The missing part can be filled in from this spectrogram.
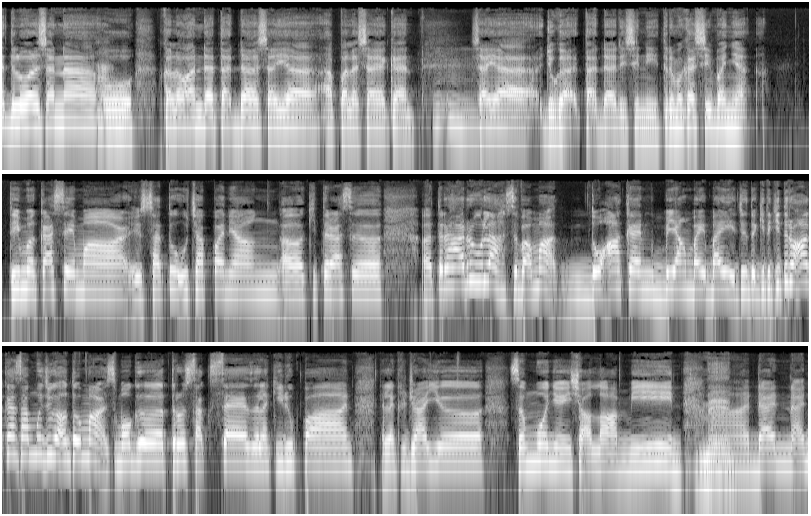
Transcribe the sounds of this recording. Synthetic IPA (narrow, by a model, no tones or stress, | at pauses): dəluarsanaokalawandat̪aʔdasajaːpalahsajakanm̩msajad͡ʒuɡaʔt̪aʔdadisinit̪əɾimakasɪhbaɲaʔ̚ | t̪ɾiməkasɪhmarsat̪uːt͡ʃapanjaŋəkit̪aɾasəʔət̪ərɦaɾulahsəbap̚maʔdoʔãkanbəjaŋbaɪk̚baɪk̚d͡ʒunt̪oʔkit̪əʔk̬it̪adoʔãkansaməd͡ʒuɡaʔunt̪ʊk̚marsəmoɡat̪əɾʊsak̚sɛsdalamkəɦidupandalamkəd͡ʒajasəmuəɲãinʃaəlːɔhaminmɛdan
